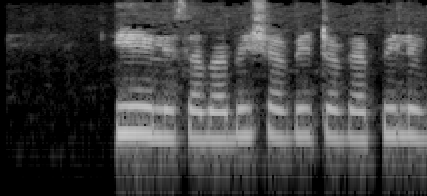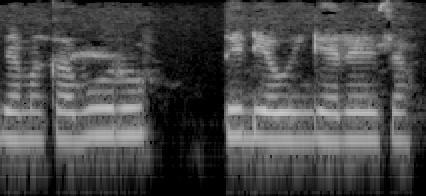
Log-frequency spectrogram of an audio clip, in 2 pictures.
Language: Swahili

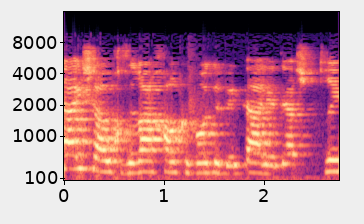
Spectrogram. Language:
Hebrew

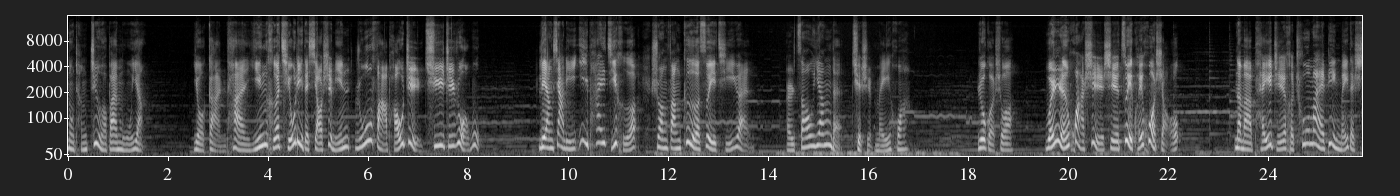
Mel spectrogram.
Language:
Chinese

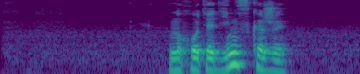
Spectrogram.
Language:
Russian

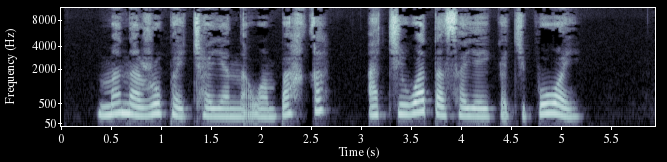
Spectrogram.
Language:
Puno Quechua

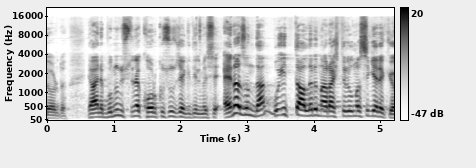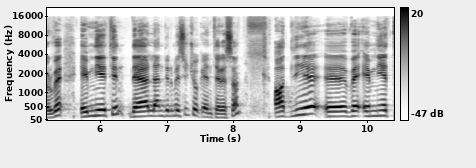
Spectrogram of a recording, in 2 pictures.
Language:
Turkish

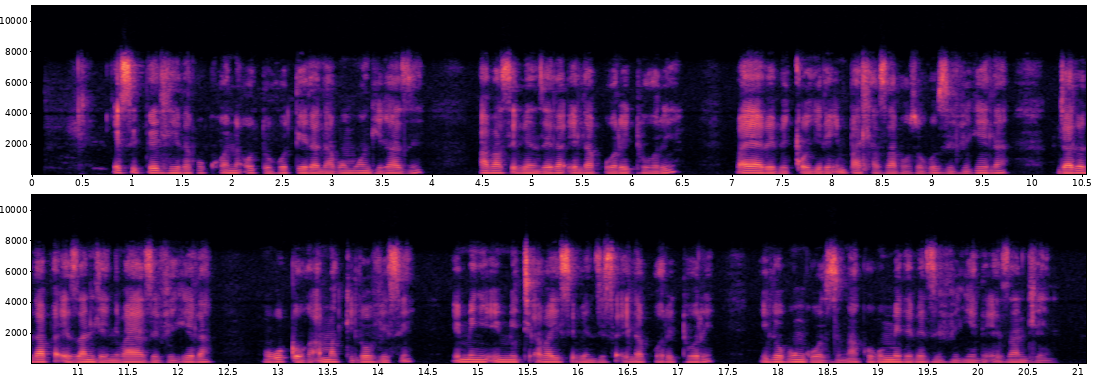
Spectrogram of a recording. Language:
North Ndebele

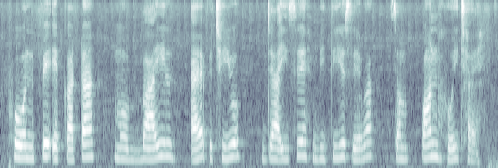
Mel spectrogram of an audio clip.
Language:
Maithili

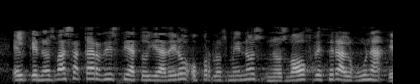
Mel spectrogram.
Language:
Spanish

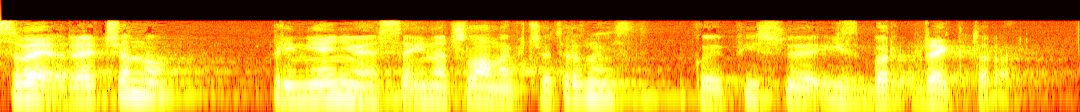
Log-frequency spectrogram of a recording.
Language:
Croatian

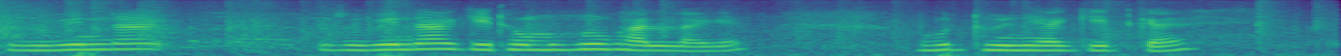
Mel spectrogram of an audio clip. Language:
Assamese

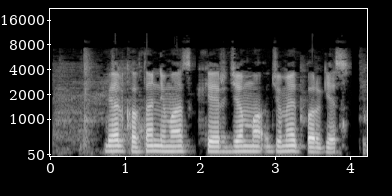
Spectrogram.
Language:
Kalkoti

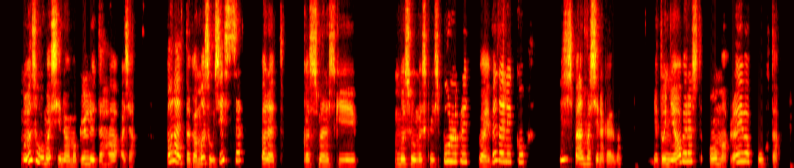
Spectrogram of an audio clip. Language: Võro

